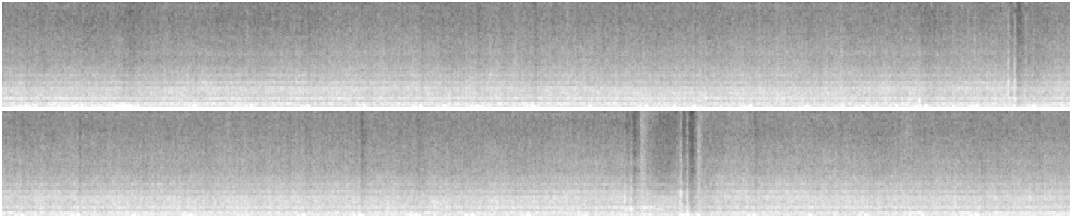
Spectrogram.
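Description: State Railway of Thailand diesel train running along the line: a steady rumble and hum with frequent clatter of the wheels on the track.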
